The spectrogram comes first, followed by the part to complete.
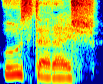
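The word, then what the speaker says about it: Österreich: pronoun S টি এস্তা উস্তারাই মানে Austria উস্তারাই উটাকে উমলা উঠতো উস্তারাই ওরা খুব সুন্দর করে মুখটা গোল করে বলে উ এরকম বলে তো উসতারাইশ উল মানে হচ্ছে তেল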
